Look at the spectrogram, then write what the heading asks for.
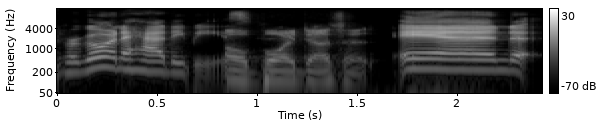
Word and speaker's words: Hattie B's: Hattie B's, yes.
